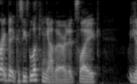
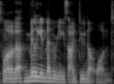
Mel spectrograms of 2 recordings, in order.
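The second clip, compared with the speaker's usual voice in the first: ordinary talk, nothing marked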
